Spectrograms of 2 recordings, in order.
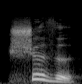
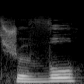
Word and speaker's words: cheveux: Usually this one is a bit of a problem because some of the students normally pronounce it chevaux, okay? So try to keep in mind that you get E-U here.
